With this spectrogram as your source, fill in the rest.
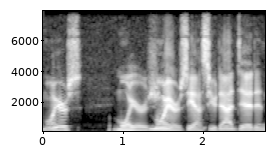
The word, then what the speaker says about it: Moyers: how do i say his name moyers moyers moyers yes your dad did in 1988 with uh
